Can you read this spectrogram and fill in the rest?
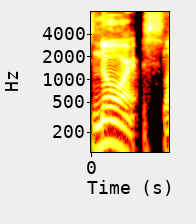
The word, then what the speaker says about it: Norense: But it's Norense, like Lawrence, but with an N.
